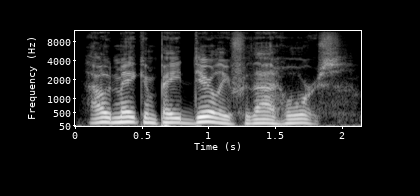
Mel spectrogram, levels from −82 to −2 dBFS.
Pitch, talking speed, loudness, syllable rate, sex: 140 Hz, 250 wpm, -15 LUFS, 6.1 syllables/s, male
